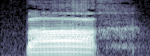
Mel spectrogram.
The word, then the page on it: bag: San Lucas Quiaviní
